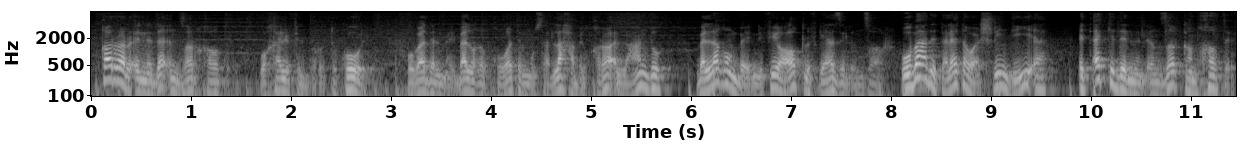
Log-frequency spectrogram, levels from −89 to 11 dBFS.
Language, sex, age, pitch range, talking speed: Arabic, male, 30-49, 105-140 Hz, 155 wpm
